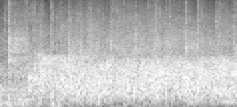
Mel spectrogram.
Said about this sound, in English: Thank you. Round of applause.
